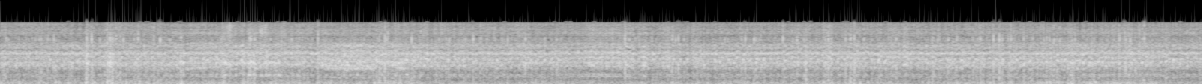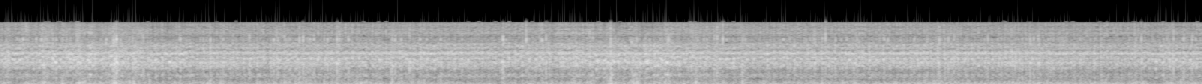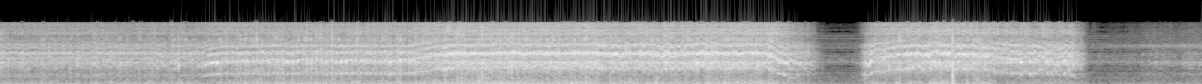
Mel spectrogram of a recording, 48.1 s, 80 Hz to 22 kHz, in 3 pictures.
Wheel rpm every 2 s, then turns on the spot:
120, 120, 110, 110, 110, 120, 110, 120, 120, 110, 110, 110, 120, 110, 120, 110, 110, 140, 170, 230, 220, 80, 200, 50.
46-48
